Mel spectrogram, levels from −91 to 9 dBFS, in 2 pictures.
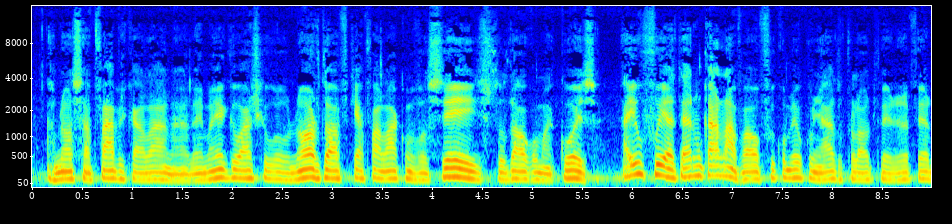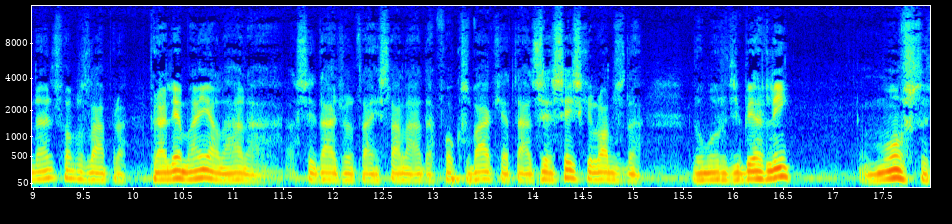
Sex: male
